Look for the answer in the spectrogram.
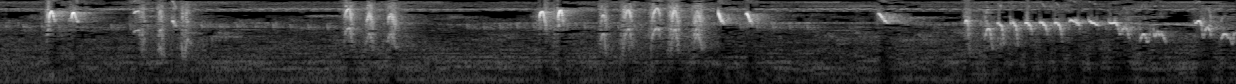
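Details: Common iora recording played as therapy so a captive bird sings and answers within seconds: clusters of thin high chirps, then a rapid run of evenly spaced twittering notes near the end.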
